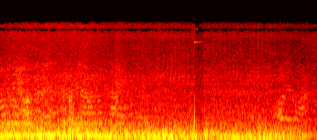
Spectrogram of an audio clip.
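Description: Motor scooter engine running close by, a steady low rumble, with people talking over it; the rumble cuts off at the end.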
